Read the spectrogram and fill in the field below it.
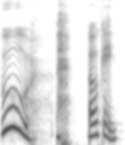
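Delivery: ordinary talk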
